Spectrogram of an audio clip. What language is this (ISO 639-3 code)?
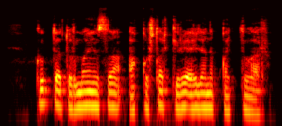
bak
